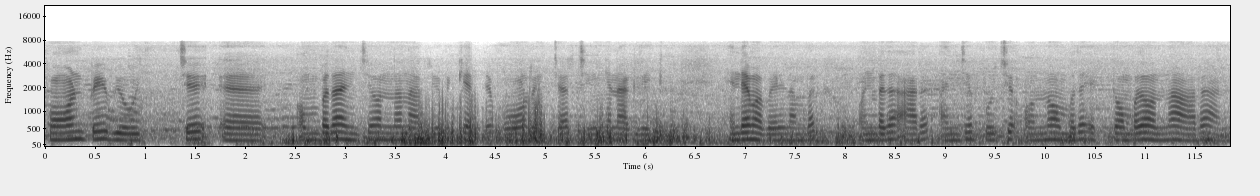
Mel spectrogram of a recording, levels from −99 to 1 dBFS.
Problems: constant background noise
